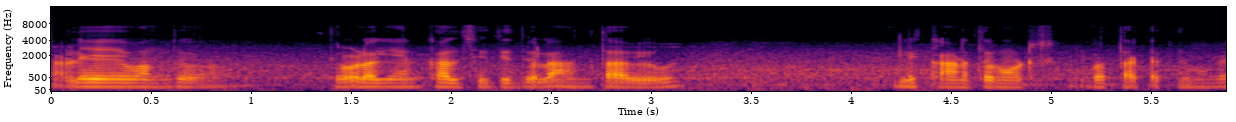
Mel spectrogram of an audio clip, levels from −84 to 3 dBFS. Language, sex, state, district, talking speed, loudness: Kannada, male, Karnataka, Belgaum, 70 wpm, -21 LUFS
